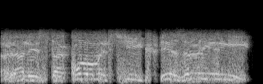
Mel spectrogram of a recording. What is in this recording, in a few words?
voice message machine gunner wounded, crew tanks czech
